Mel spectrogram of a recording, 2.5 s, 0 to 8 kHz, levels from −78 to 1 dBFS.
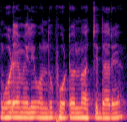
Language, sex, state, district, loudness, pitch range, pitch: Kannada, male, Karnataka, Bidar, -14 LUFS, 115-120 Hz, 120 Hz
